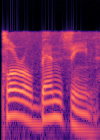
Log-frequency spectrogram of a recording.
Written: chlorobenzene

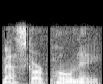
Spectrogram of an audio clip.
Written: mascarpone

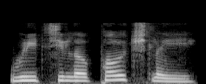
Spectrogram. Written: uitzilopochtli

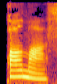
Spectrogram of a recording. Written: palmas

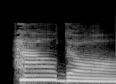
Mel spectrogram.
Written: haldol

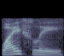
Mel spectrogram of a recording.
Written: wifely

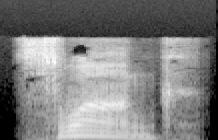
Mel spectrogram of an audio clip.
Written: swonk

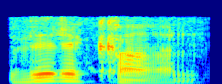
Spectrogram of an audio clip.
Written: vidicon

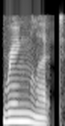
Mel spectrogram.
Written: ringlet

